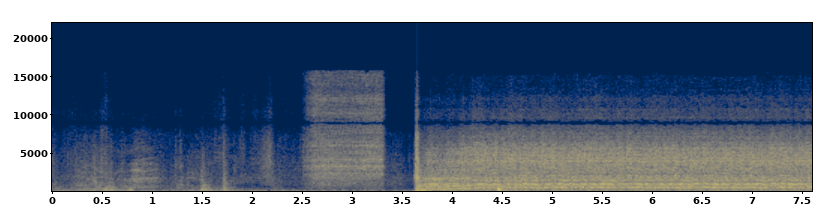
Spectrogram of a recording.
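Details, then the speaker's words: Abandoned 1970 Ford F600 U-Haul truck after new fuel pump and cleaned battery terminal, spark reaching distributor cap: fast, even, light cranking with no firing; cranks too easily but won't start. "It almost sounds like it's spinning over too easy now."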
